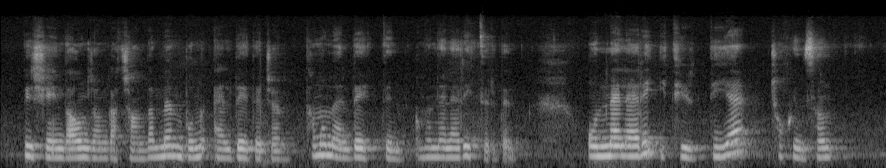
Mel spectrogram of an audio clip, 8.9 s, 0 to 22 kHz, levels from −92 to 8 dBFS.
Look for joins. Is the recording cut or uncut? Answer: uncut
